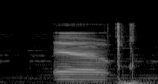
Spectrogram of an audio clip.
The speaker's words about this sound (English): I just typed my name for the sake of demonstration here.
